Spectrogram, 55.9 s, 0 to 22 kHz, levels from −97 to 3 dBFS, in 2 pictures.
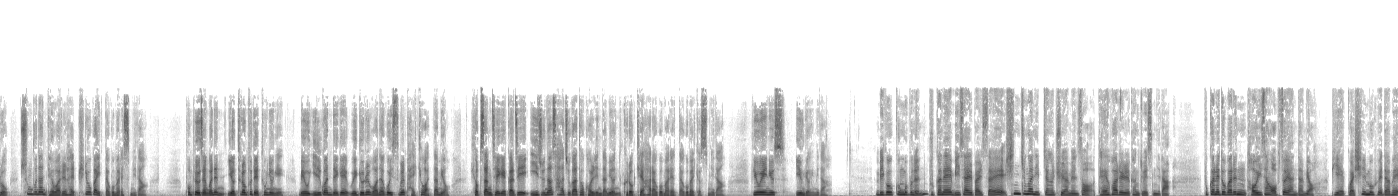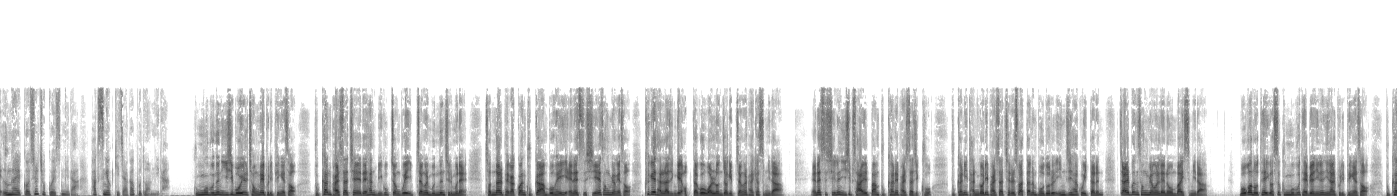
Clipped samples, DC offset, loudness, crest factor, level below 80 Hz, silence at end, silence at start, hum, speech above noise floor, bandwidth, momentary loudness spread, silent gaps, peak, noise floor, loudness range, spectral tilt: under 0.1%; under 0.1%; -22 LUFS; 18 dB; -58 dBFS; 0 s; 0 s; none; 48 dB; 12.5 kHz; 13 LU; none; -4 dBFS; -70 dBFS; 5 LU; -5 dB/octave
